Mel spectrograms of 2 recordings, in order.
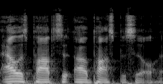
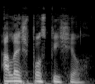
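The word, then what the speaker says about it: Aleš Pospíšil: But Alice Pospisil, am I pronouncing that correctly? Yeah, almost. Aleš Pospisil.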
